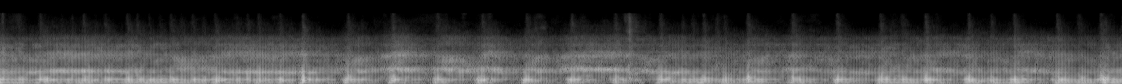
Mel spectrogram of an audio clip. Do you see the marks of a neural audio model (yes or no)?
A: yes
